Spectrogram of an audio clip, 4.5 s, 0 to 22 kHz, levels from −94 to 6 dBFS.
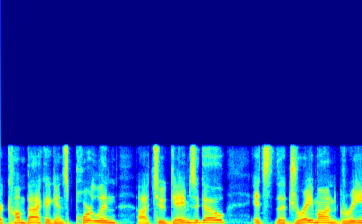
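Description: At 3.54 to 3.58 s there is a short concealed packet loss. About 20 ms of the call arrived too late for the decoder. The receiver stretched the preceding sound to cover the hole, then blended back. It registers as a brief smear in the speech. The call band stops at 8 kHz.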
